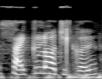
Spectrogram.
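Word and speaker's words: psychological: हम पढ़ रहे हैं factors affecting consumption function, factors affecting consumption function और determinants of consumption function, subjective और साइकोलॉजिकल, पी इसमें साइलेंट होता है।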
